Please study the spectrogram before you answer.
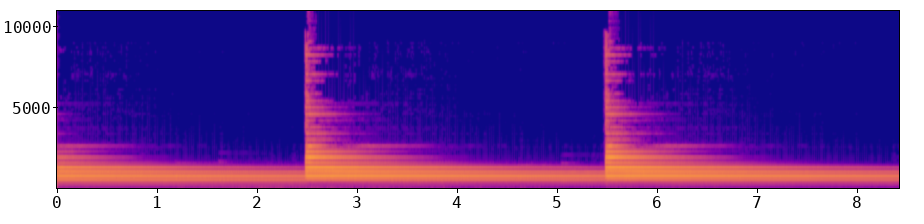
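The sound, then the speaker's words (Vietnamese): A distant clock tower bell tolls at midnight, with metallic ringing and long, slowly fading harmonic hum; two bright strikes stand out, each renewing the sustained tone that decays between them. “tháp đồng hồ nơi xa xa chợt vang lên hồi chuông”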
